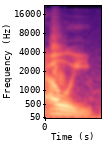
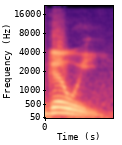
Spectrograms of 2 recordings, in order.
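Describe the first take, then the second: First: The word starts with a glottal stop. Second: The word starts with a voiced g-like sound. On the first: "দুইভাবে বলতে পারেন" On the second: "কফকে সবসময় মিশরীরা হামজা বা গয়ন বলে"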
